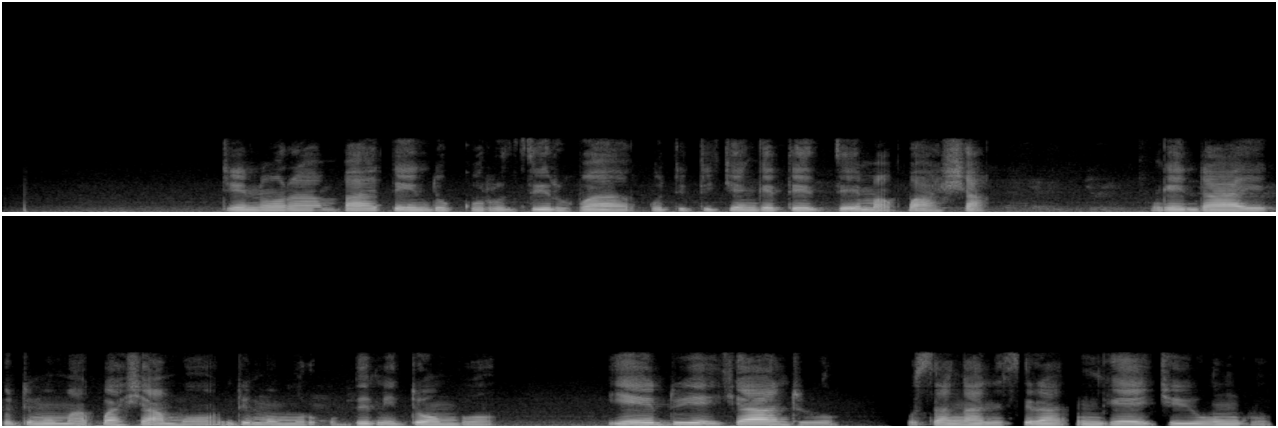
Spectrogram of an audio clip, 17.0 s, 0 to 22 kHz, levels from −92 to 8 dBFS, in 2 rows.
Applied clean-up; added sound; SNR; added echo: none; Subway, metro, underground; 18 dB; none.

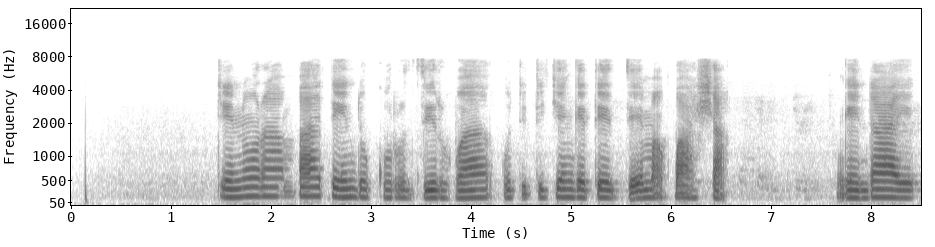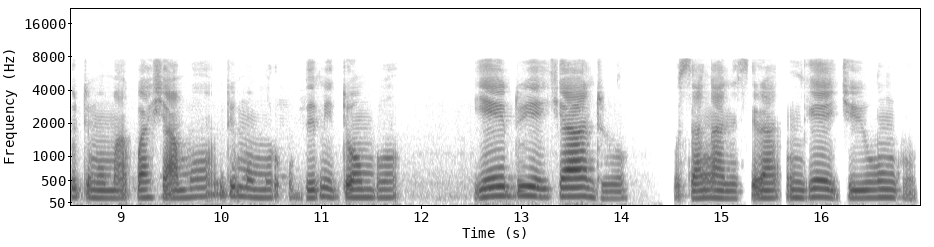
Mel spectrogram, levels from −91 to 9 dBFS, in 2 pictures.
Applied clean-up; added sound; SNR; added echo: neural separator model SepFormer DNS4.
